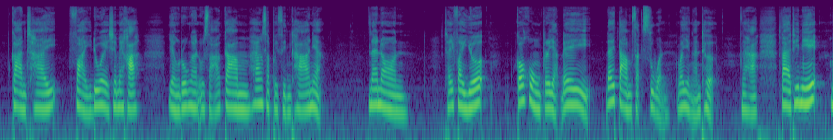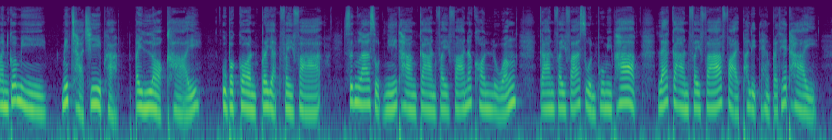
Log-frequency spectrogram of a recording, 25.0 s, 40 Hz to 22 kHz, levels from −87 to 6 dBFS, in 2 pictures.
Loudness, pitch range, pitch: -23 LUFS, 155-185 Hz, 170 Hz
